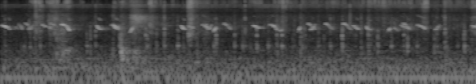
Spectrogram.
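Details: Baby chickens chirping: many brief high peeps, some downslurred, in a lively continuous stream over low background rumble.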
